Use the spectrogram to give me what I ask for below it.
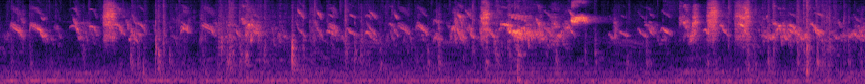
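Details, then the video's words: Baby chickens chirping while eating rice and playing: a dense chorus of high, short overlapping peeps with occasional louder bursts and scattered wing-flapping or scuffling noises. "Beautiful Chicks Chirping Sounds"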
